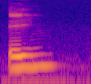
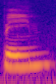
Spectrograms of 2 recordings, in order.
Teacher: the lips are spread, and that's why the position of lips is unrounded. So it is called unrounded vowel.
